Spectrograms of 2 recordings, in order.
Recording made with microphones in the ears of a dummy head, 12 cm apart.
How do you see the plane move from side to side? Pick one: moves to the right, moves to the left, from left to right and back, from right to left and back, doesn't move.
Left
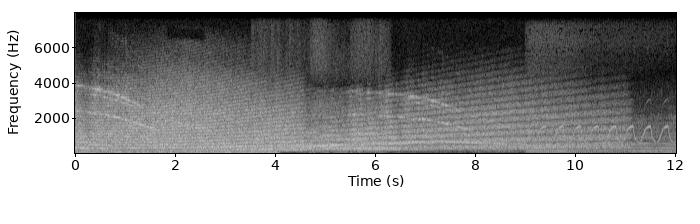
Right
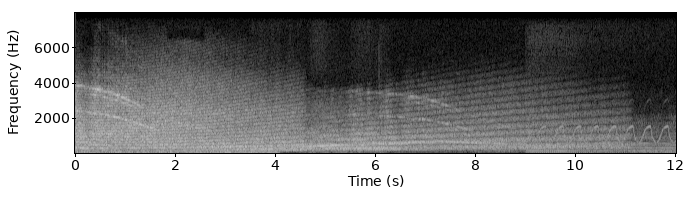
moves to the left.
